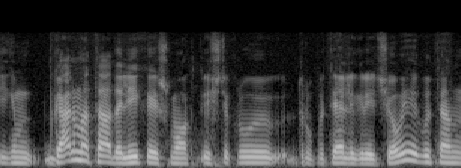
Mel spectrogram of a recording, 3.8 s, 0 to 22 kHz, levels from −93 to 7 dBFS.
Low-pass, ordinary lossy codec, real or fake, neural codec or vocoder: 9.9 kHz; MP3, 96 kbps; real; none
